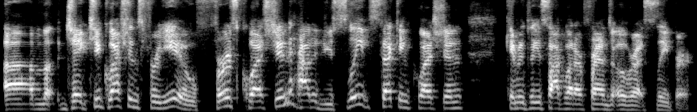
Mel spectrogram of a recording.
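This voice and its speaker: A man in his thirties co-hosting a sports podcast from a hotel business center over a laptop call, a little hoarse, quick and joking. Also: on the high side, animated, a bit bright. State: slightly hoarse voice. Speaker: podcast co-host. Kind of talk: casual sports podcast chat. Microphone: laptop on video call.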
